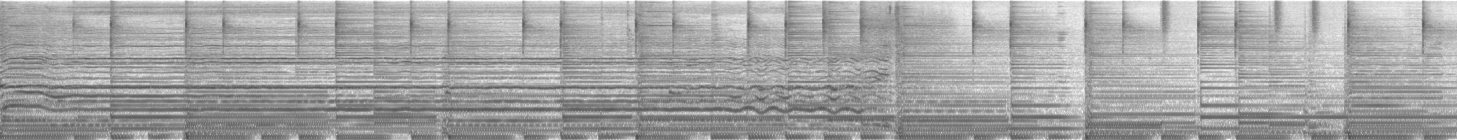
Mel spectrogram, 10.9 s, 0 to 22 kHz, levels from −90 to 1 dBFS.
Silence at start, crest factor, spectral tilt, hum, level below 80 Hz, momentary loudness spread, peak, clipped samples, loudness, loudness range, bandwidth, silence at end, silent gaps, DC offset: 0 s; 22 dB; -2 dB/octave; none; -44 dBFS; 6 LU; -6 dBFS; under 0.1%; -26 LUFS; 4 LU; over 20 kHz; 0 s; none; under 0.1%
